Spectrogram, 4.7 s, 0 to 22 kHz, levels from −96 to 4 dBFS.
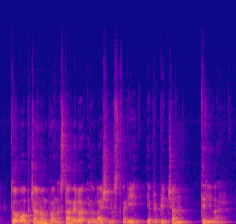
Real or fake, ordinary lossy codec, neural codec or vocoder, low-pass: fake; none; vocoder, 48 kHz, 128 mel bands, Vocos; 19.8 kHz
